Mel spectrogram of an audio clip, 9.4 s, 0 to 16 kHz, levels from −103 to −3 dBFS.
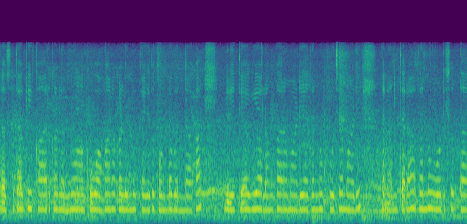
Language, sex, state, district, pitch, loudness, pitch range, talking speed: Kannada, male, Karnataka, Bijapur, 245 Hz, -17 LUFS, 240-250 Hz, 95 wpm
